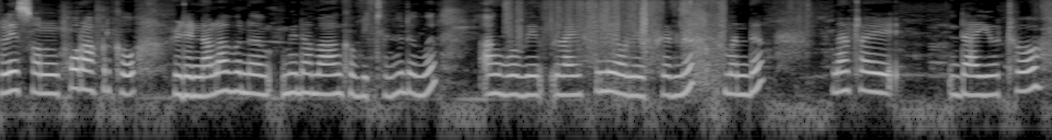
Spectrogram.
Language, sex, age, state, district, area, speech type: Bodo, female, 18-30, Assam, Udalguri, rural, spontaneous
